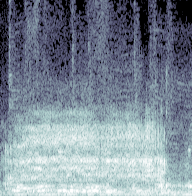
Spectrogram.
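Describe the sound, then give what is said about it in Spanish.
A person's voice imitates a pig's squeal in one loud, strained, continuous cry held for about two seconds. “¡Haz como puerco! ¡Haz como puerco!”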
